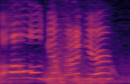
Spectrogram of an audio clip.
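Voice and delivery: high, loud, sudden yell; urgent high-pitched holler; calling after escaping quarry. Real, not acted. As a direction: shout after something getting away.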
